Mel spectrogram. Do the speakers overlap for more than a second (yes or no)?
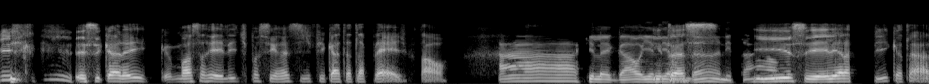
yes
